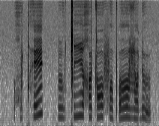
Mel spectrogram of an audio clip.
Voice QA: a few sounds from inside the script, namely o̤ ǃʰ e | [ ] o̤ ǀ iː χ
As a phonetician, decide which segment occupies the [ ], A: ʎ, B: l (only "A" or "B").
B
